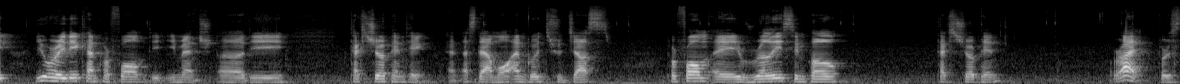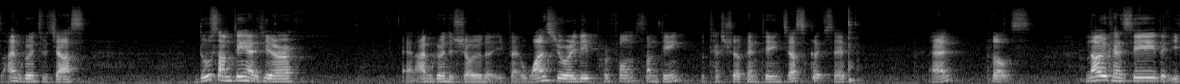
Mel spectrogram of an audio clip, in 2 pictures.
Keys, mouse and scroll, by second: 0.0 middle click, 0.0-1.0 scroll up 7, 1.0 middle click, 1.0-1.5 scroll down 4, 1.5 scroll, 2.7 middle click, 4.7 scroll, 4.8-5.2 drag, 6.3 click, 7.1 middle click, 8.5 middle click, 9.8-10.5 drag, 10.6 scroll, 11.3 scroll, 13.9 scroll up 3, 14.5 scroll up 1, 15.4 scroll up 1, 21.7 click, 21.9 click, 22.6-23.5 scroll up 18, 23.5-23.6 middle drag, 23.5 scroll, 23.5 scroll.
